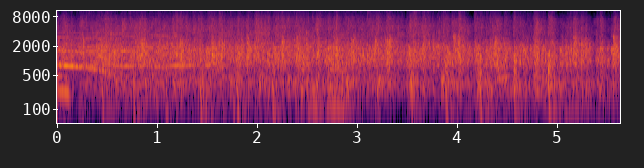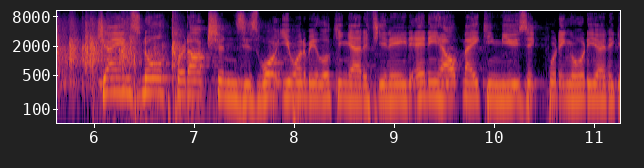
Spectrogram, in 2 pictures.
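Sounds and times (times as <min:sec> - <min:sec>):
large crowd applauding: 0:00.0 - 0:07.1
speech: 0:06.1 - 0:11.2.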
